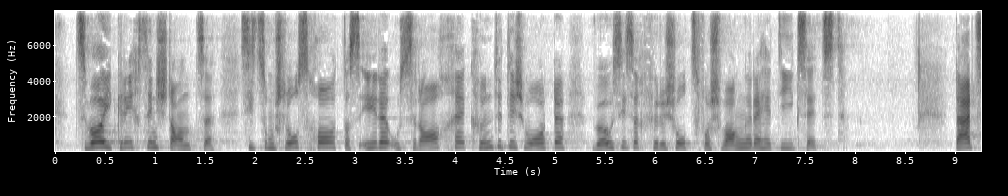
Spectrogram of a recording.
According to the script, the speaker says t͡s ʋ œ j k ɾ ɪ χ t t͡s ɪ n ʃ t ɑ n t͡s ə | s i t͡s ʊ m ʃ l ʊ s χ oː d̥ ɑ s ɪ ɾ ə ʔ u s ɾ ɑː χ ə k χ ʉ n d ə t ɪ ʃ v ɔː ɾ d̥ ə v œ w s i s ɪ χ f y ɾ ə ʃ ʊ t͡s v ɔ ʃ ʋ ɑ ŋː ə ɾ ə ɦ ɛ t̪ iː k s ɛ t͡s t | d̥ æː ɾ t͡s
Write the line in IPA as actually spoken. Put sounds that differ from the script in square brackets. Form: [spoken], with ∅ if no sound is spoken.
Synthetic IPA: t͡s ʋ œ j k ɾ ɪ χ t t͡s ɪ n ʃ t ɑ n t͡s ə | s i t͡s ʊ m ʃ l ʊ s χ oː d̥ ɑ s ɪ ɾ ə ʔ u s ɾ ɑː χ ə k χ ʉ n d ə t ɪ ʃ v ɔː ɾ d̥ ə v œ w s i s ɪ χ f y ɾ ə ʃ ʊ t͡s [f] ɔ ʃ ʋ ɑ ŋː ə ɾ ə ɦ ɛ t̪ iː k s ɛ t͡s t | d̥ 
